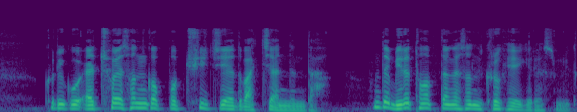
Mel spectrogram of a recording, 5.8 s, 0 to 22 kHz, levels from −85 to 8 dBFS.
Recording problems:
high frequencies cut off; noticeable; nothing above 8 kHz

